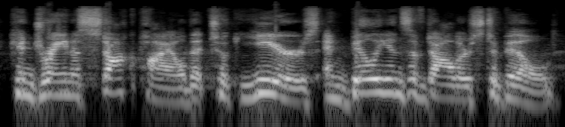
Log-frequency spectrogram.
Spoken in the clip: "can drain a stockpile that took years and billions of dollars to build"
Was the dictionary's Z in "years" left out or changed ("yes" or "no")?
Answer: no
